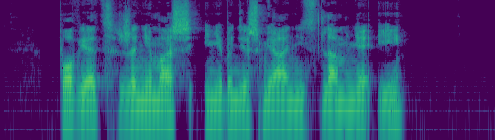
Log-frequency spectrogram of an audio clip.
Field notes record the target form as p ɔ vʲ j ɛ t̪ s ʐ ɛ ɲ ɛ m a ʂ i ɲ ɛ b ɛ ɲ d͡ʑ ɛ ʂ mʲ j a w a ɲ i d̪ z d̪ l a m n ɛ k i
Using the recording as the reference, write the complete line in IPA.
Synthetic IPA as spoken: p ɔ vʲ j ɛ t̪ s ʐ ɛ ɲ ɛ m a ʂ i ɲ ɛ b ɛ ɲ d͡ʑ ɛ ʂ mʲ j a w a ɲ i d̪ z d̪ l a m ɲ ɛ ʔ i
